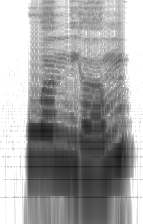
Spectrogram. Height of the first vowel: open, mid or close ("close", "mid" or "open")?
open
